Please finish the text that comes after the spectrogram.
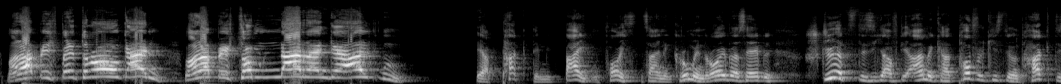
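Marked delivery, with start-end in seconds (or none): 0.1-4.2 screaming, high and loud; furious shout. A narrator's reading. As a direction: rage at being cheated. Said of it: "schrie ... zornig". (zornig geschrien)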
